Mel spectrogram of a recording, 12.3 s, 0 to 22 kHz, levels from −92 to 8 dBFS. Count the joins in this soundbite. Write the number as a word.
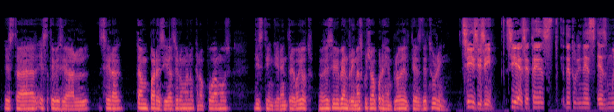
six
